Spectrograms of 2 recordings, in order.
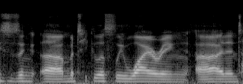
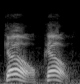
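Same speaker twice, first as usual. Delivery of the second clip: high, loud cheering on; excited urging; 4 semitones higher, 5 dB louder than usual. Real, not acted. Urging puppet through maze.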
